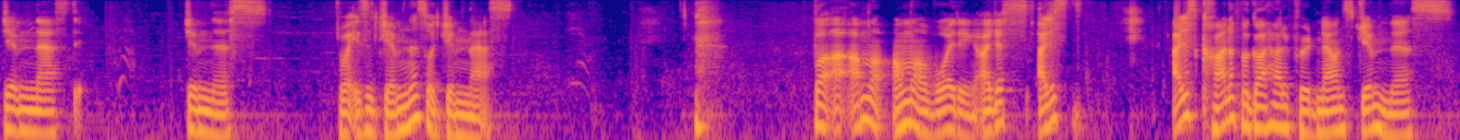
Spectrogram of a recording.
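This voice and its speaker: A man's voice: medium pitch, expressive, normal speed, fairly bright tone. A young man streaming a game, chatting casually and rambling with lots of fillers, restarts and little chuckles. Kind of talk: casual chat while gaming.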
